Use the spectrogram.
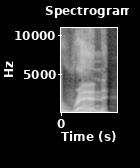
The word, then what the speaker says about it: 人: Finally, that last character ren has a neutral tone here. That means it's unstressed, short, and light. It's not go, ren, with a big emphasis, but more like goren. It almost just tumbles off the end of the previous word.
